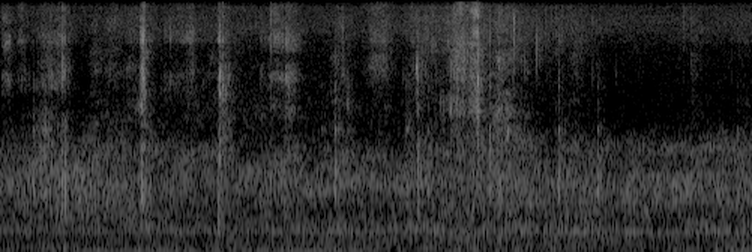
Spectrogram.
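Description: Near silence: a few faint, scattered clicks and crinkles of a paper tea sachet and envelope being handled.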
